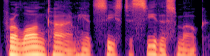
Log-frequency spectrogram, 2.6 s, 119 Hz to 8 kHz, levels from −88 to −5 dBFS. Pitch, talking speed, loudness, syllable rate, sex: 100 Hz, 250 wpm, -18 LUFS, 5.1 syllables/s, male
